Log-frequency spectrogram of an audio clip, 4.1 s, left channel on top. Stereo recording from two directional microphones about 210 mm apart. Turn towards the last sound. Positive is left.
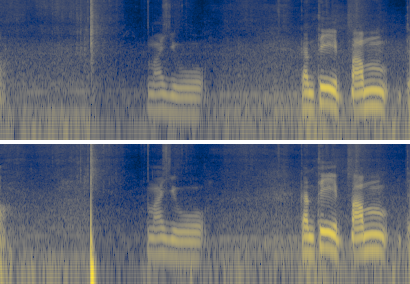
turn(degrees=0)  # may be behind; listen again after turning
